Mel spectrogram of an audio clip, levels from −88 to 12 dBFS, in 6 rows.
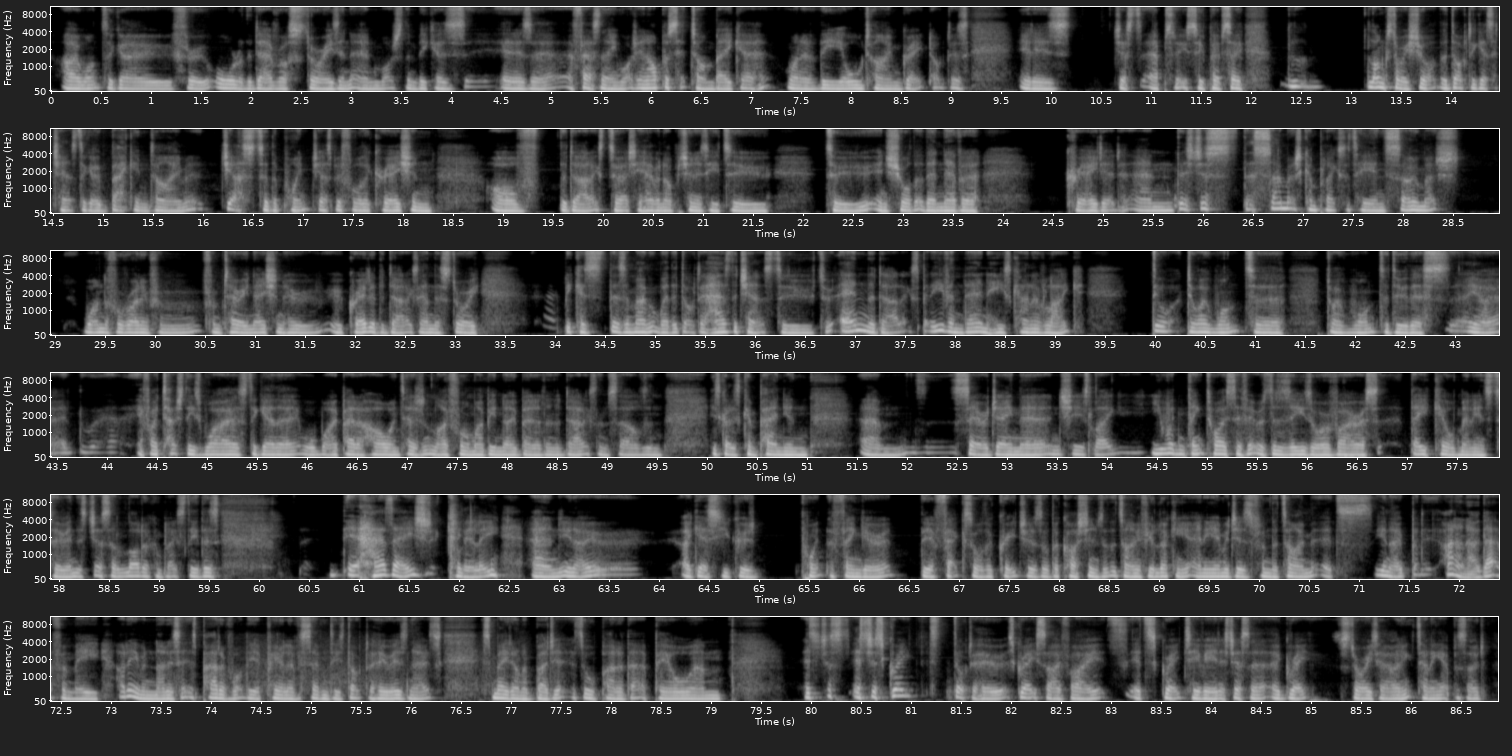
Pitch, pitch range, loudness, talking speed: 145 Hz, 135-160 Hz, -18 LUFS, 200 wpm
